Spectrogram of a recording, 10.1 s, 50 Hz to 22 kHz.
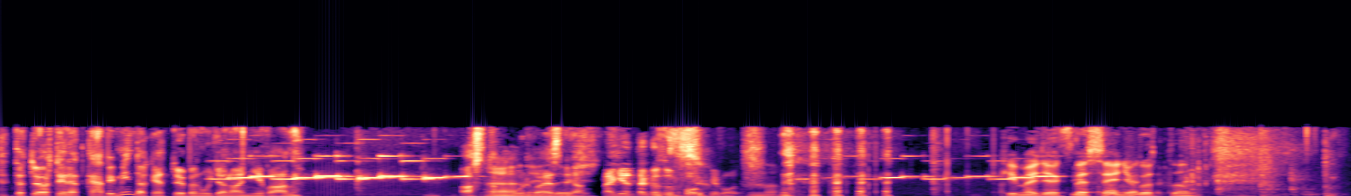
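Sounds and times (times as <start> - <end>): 
speech: 0.0 - 6.8, 7.5 - 9.4
phone ringing with warbling electronic tone: 1.4 - 4.5, 5.9 - 9.0
laughter: 5.6 - 6.9.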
